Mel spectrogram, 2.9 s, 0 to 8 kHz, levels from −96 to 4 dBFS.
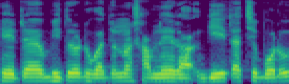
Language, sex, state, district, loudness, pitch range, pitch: Bengali, male, West Bengal, Dakshin Dinajpur, -15 LUFS, 125-130 Hz, 130 Hz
